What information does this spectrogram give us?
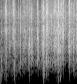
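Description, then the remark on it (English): Paper being crumpled, a steady stream of dense, crisp crackles and rustles with irregular sharper snaps, continuing throughout with no voices. “Oh, the crumpling paper.”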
